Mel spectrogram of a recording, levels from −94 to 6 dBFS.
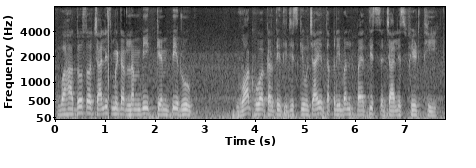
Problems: constant background noise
